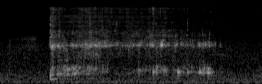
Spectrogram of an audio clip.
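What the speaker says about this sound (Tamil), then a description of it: "தண்ணி ஊற்றி ஊற வச்சுக்கலாம்" Water is poured over cleaned pearl millet in a vessel to soak it for paniyaram, a steady splashing pour lasting under two seconds and close by, with no talk over it.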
